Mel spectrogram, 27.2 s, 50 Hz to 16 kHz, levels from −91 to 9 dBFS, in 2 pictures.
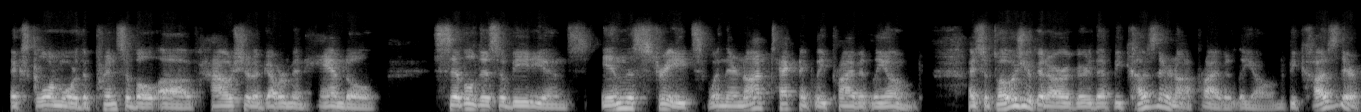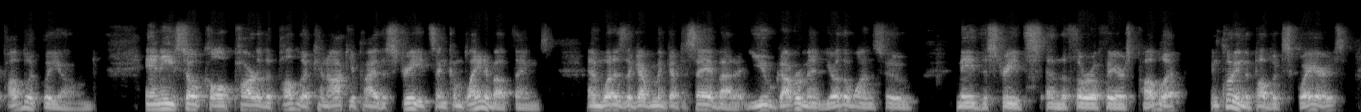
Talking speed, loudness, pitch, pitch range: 170 wpm, -23 LUFS, 100 Hz, 90-130 Hz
